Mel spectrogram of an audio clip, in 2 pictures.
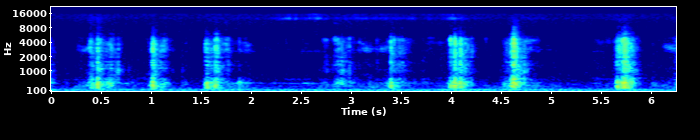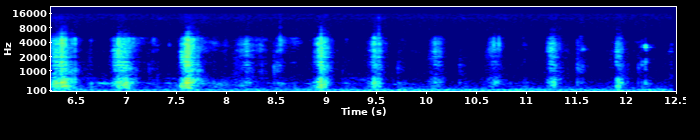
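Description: Someone biting and chewing dry oven-baked starch chunks: a run of sharp, crisp crunches, one to two a second.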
